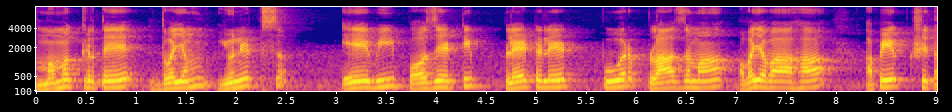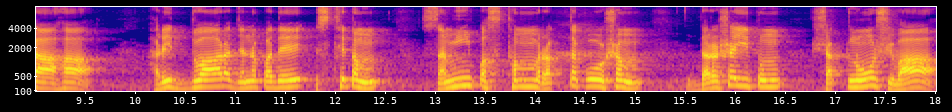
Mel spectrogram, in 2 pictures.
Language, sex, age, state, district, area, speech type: Sanskrit, male, 18-30, Bihar, Gaya, urban, read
